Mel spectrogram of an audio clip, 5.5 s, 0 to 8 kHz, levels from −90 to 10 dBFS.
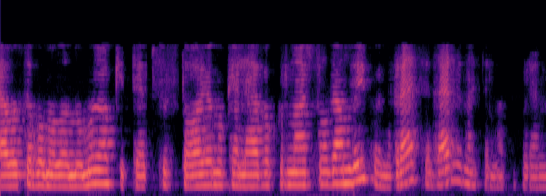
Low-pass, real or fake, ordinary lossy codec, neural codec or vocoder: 7.2 kHz; real; AAC, 16 kbps; none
